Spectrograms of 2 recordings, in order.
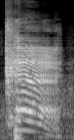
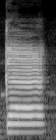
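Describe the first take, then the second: First: The k is released with a strong, long breath. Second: The k is released with a light, short breath. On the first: The speaker calls it wrong. "kaf yang berlebihan, hamsnya itu seperti ini" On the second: The speaker calls it right. "cukup percikan nafas"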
